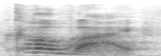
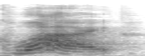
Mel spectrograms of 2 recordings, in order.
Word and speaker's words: Kauai: Is that how you pronounce Kauai? It? Yeah. Kauai. Not Kauai. Kauai.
